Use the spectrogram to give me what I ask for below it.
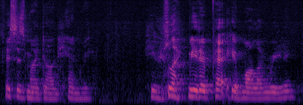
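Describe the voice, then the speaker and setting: A teacher reads a picture book aloud to children in a lowish voice at a brisk pace. She is expressive and emphatic, adding asides to her young listeners.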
